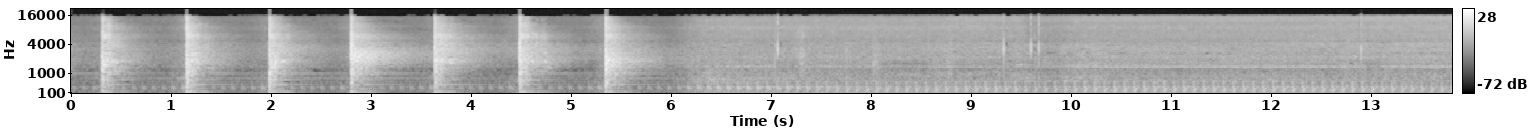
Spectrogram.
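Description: Hammer beating a fusion TIG-welded sheet-metal panel on a leather shot bag, seven blows a little under a second apart, each ringing briefly, as the weld is abused to test its strength. After the last blow a steady, fast-pulsing machine hum takes over.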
